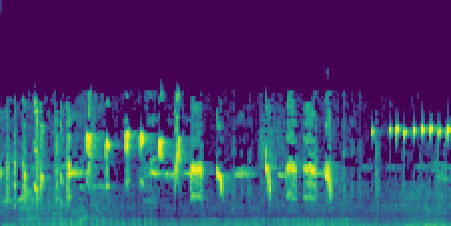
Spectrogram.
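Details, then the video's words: Konin, the brown-throated sunbird, in energetic 'gacor' song: quick runs of high, thin ticking chirps, ending in a steady series of very high pips, over a steady low rumbling background. "KONIN SUPER GACOR"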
